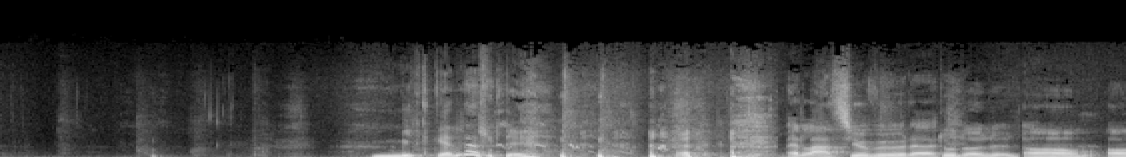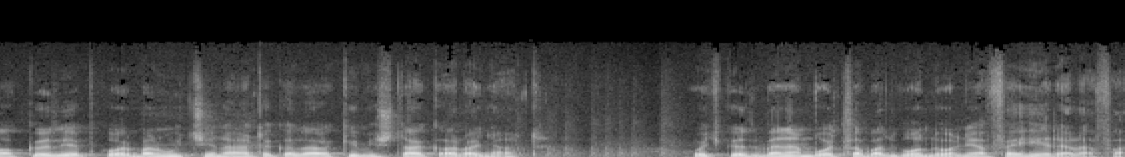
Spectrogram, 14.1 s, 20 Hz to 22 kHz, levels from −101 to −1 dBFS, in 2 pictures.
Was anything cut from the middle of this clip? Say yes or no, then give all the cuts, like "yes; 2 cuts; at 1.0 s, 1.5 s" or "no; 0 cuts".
yes; 2 cuts; at 4.8 s, 6.4 s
